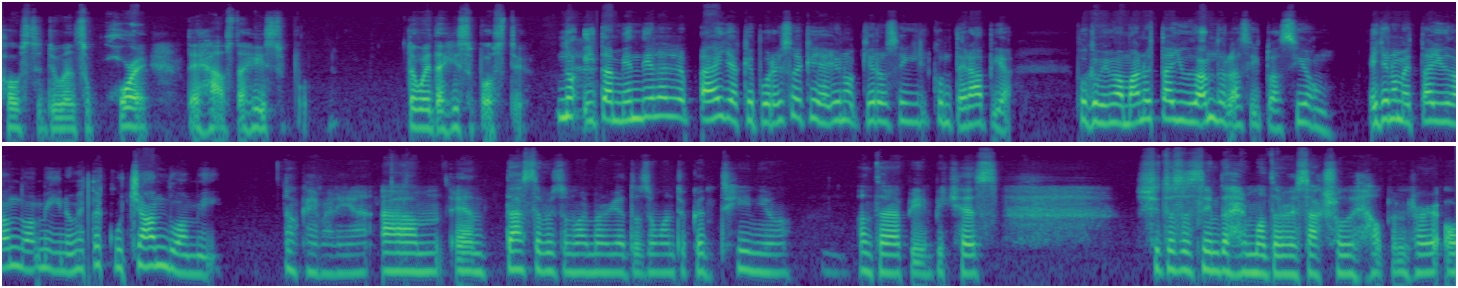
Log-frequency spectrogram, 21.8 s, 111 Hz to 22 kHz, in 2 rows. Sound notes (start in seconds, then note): 4.4 Spanish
